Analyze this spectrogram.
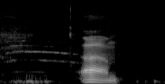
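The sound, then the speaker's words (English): A cat meowing indoors: one loud, clear meow of about half a second, rich in harmonics, standing out after a quieter stretch and followed by near silence. “I'm sorry about my cat. There's always a cat in here making noise.”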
